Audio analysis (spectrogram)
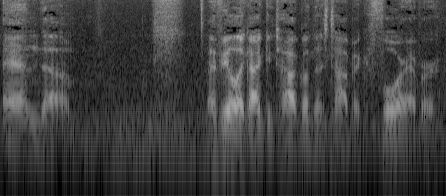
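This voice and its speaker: A man in his thirties talks slowly and haltingly, hoarse and croaking as his voice gives out. He rambles through a casual solo podcast and swears under his breath. Traffic noise clearly runs behind him. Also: lowish voice. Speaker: podcast host.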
